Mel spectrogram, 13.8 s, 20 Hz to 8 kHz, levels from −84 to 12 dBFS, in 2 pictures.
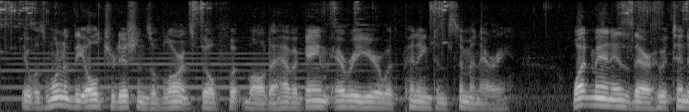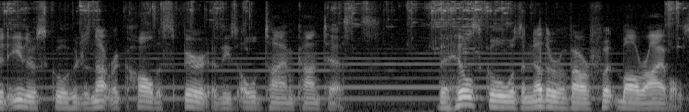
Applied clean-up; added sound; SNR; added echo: none; Wind instrument, woodwind instrument + Keys jangling; 17 dB; none.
